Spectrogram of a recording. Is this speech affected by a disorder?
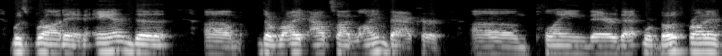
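No.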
